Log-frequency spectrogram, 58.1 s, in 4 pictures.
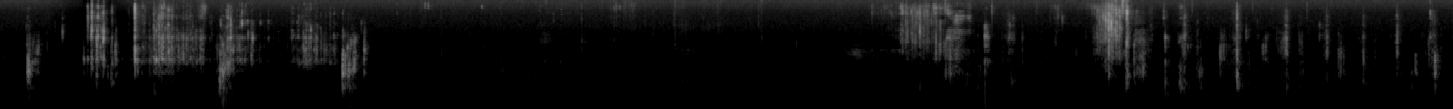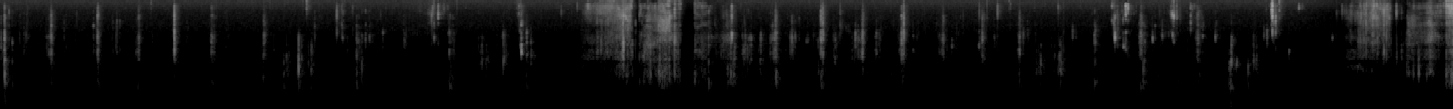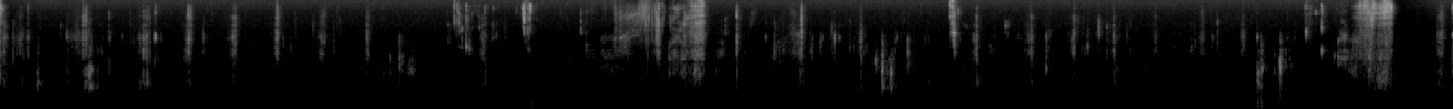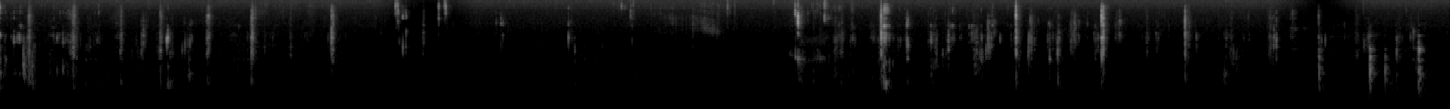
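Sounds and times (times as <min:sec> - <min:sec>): biting and chewing strawberries: 0:09.0 - 0:10.2, 0:28.0 - 0:34.4, 0:35.0 - 0:40.4.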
